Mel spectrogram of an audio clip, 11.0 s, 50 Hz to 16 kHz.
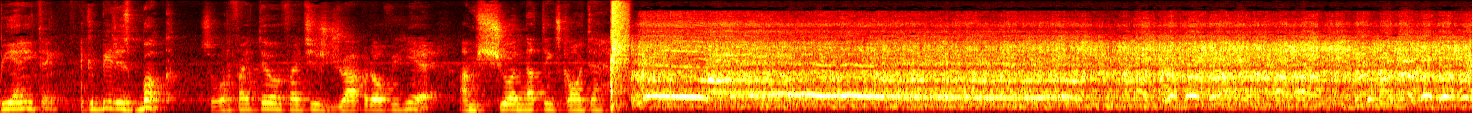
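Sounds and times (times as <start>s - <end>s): explosion roar: 4.6s - 11.0s.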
